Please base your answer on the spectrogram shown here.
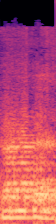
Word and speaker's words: Ramadhan: Ramadan sama Ramadan itu beda. Ramadan memang tulisannya R-A-M-A-D-A-N, Ramadan, Pak. Dalam penulisan jurnalistik, jadi tulisnya kayak gitu. Tapi bacanya tetap Ramadan.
